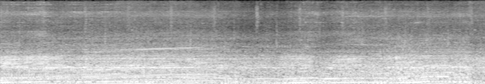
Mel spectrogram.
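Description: Motorcycle engine revving hard and held at high revs, its pitch wavering up and down, as the bike is pulled up into a wheelie.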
